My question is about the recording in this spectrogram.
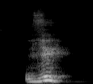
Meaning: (noun) 1. plural of vue 2. cinema, movie theater; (verb) feminine plural of vu
- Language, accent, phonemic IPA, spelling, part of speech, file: French, Canada, /vy/, vues, noun / verb, LL-Q150 (fra)-vues.wav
